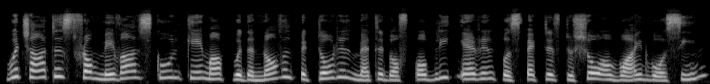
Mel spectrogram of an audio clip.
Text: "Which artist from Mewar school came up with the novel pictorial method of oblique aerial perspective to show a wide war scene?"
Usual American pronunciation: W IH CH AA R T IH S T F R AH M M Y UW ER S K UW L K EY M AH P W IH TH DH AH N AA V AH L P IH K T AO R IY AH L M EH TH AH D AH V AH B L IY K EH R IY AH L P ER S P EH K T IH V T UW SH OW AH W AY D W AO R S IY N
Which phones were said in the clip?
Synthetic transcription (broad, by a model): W IH CH AA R T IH S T F R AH M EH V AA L S K UW L K EY M AH P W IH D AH N AA V AH L P IH K T AO R IY AH L M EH T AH D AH P AH B L IY K EH R IY AH L P ER S P EH K T IH V T UW SH OW AH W AY D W AO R S IY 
